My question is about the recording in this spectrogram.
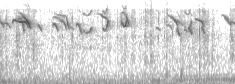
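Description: Young chicks peeping: short, high chirps that rise and fall, several a second.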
